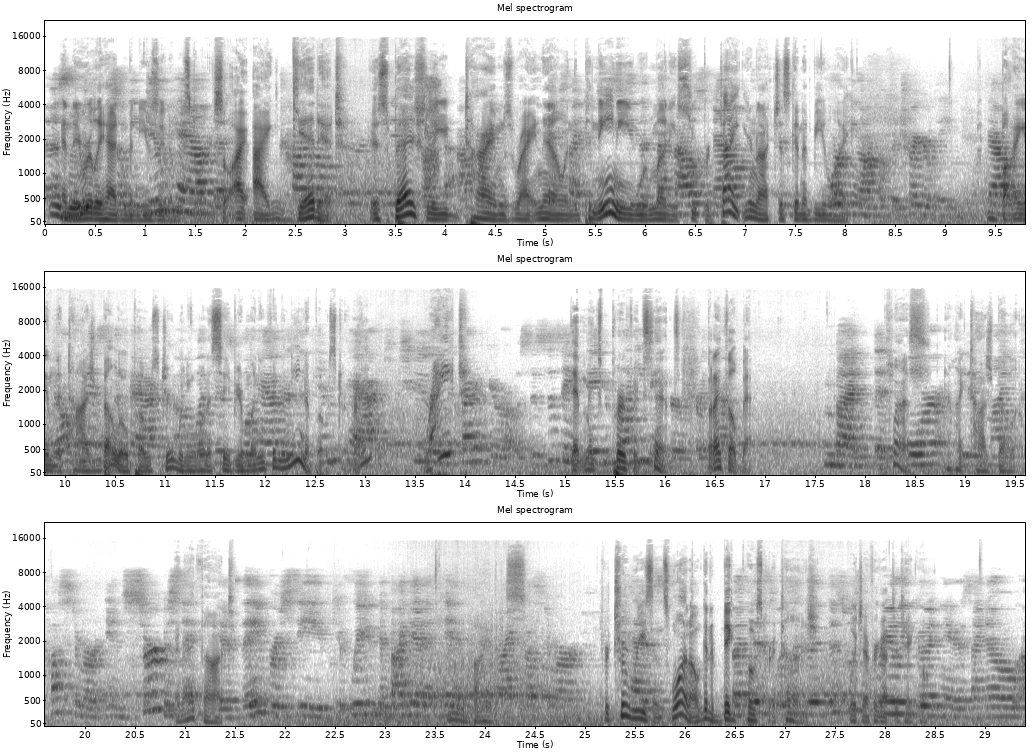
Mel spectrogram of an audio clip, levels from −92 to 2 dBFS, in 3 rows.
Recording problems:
voice in the background; loud; throughout; 6 dB below the speech
wind noise on the microphone; occasional gusts; 15 dB below the speech

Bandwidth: 15.5 kHz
